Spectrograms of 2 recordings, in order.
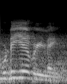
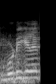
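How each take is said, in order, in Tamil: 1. இந்த சொல் முழு, நீண்ட வடிவில் சொல்லப்படுகிறது. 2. இந்த சொல் சிறிய, சுருங்கிய வடிவில் சொல்லப்படுகிறது. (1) "எழுத்து வழக்கில் சொல்லணும்" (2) "முடியல சொல்லக்கூடாது"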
